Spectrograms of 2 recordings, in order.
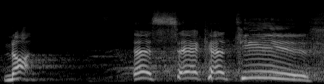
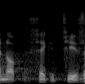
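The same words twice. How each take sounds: First: High, drawn-out wail of protest; demonstrated cry. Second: Said in the usual way. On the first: Shown as a demonstration. Storyteller shows children what to shout, crying out. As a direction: cry it out slowly, hamming it up. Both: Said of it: "I wanted you to cry".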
